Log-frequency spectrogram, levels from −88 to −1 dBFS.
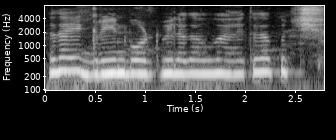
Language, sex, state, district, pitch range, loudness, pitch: Hindi, female, Uttar Pradesh, Lucknow, 230-250 Hz, -17 LUFS, 235 Hz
